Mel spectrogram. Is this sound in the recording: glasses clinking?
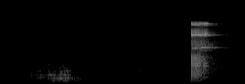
yes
